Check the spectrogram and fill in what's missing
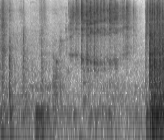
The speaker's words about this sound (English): So, pick up your dice and roll them as you move into the forest.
